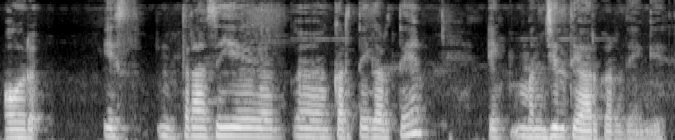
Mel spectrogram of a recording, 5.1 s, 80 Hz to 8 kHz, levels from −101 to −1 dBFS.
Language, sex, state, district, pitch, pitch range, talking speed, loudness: Hindi, female, Haryana, Rohtak, 170 Hz, 160-180 Hz, 130 wpm, -19 LUFS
